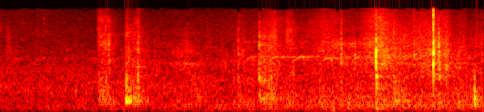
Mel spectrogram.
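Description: Handling noise from the camera being moved about against clothing: faint rustling with a few small knocks, the sharpest near the end.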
